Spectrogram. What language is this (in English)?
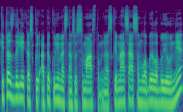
Lithuanian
